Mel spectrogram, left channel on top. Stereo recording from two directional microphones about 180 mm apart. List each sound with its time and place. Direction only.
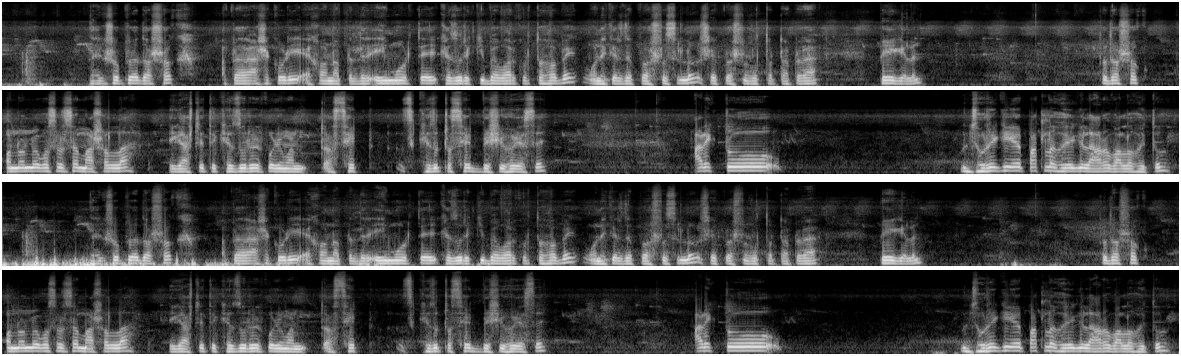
0.9 s speech: 15° right (ahead or behind)
5.4 s speech: centre (ahead or behind)
5.6 s speech: 15° right (ahead or behind)
11.0 s speech: 15° right (ahead or behind)
18.7 s speech: 5° right (ahead or behind)
21.4 s speech: 10° right (ahead or behind)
